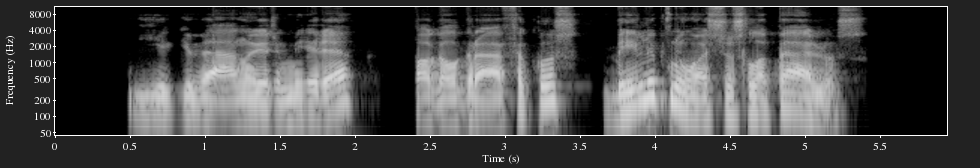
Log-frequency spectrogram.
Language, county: Lithuanian, Kaunas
